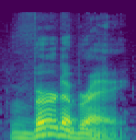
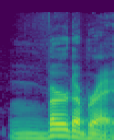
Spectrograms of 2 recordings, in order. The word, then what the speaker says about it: vertebrae: of a difficult word let me spell it for you ver ta bray so verta bray vertebrae vertebrae that's a little more of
